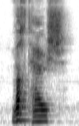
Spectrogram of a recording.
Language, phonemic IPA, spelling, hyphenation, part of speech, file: Dutch, /ˈʋɑxt.ɦœy̯s/, wachthuis, wacht‧huis, noun, Nl-wachthuis.ogg
- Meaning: 1. guardhouse 2. guard booth, sentry-box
